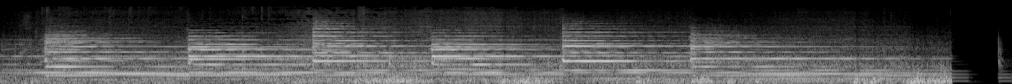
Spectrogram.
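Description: Tower bells chiming a sequence of six strikes on different notes, each about a second and a quarter apart and ringing on over the others. The ringing cuts off abruptly near the end, where plucked-string background music begins.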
